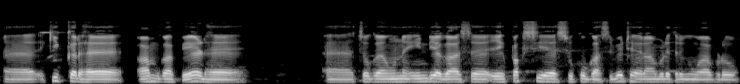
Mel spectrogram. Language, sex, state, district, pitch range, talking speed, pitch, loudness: Rajasthani, male, Rajasthan, Churu, 115-130 Hz, 155 wpm, 125 Hz, -16 LUFS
